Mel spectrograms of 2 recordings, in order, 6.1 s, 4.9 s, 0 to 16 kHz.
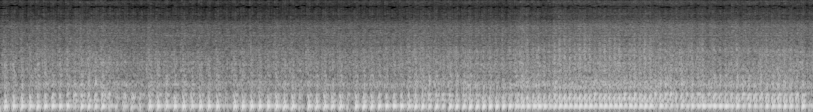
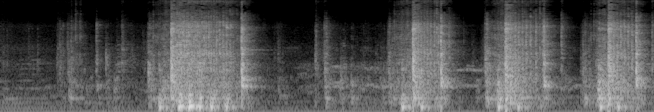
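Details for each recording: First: Suzuki Satria FU 150cc carburetted motorcycle, carburettor fine: regular single-cylinder beat dropping out in brief gaps as throttle opens; misfire from loose ignition coil connector, before tightening. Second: Suzuki Satria FU 150 that stuttered on throttle, after tightening a loose connector: several quick blips rise and fall cleanly with no stutter or hesitation; normal revving, stutter fixed.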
